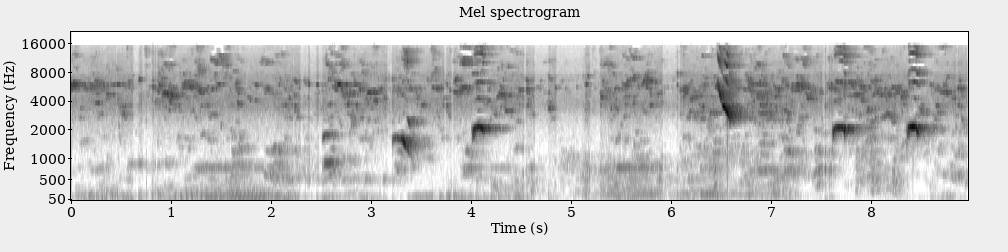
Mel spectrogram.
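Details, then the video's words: Chopi blackbird singing in the Maranhãozinho style: sparse, clear whistled notes, short upward-flicked whistles, and one loud, sharp descending whistle midway, with faint high chirps between phrases and a low rumble near the start. "PÁSSARO PRETO MARANHÃOZINHO CANTA MUITO"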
